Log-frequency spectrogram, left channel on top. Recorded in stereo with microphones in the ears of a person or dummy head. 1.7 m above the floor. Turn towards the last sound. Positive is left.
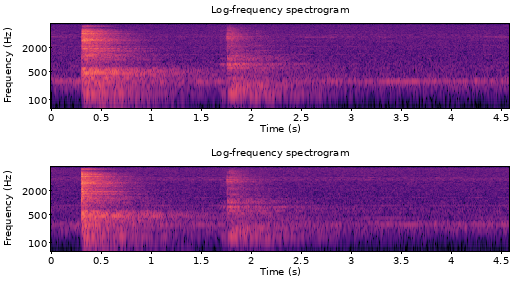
turn(degrees=0)  # may be behind; listen again after turning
